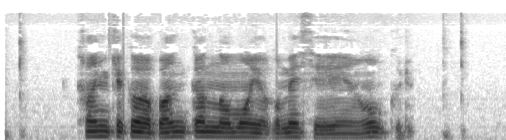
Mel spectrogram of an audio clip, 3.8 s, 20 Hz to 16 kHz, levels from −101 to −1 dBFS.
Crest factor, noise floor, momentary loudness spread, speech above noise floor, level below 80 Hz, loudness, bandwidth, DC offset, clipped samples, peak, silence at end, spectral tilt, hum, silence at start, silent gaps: 18 dB; -54 dBFS; 8 LU; 35 dB; -58 dBFS; -20 LUFS; 11 kHz; under 0.1%; under 0.1%; -4 dBFS; 0.7 s; -8 dB/octave; none; 0.6 s; none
